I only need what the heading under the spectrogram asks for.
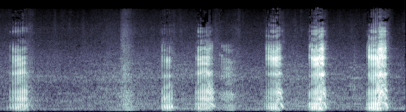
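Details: Pig recorded in Indonesia giving short, separate oinks, about seven over five seconds, growing louder and sharper toward the end, with soft breathing between them.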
